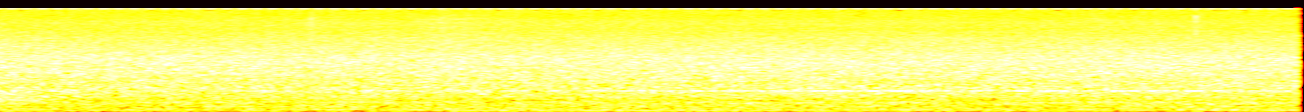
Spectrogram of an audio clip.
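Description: Steady rushing air noise from the ventilation blowers that keep an air-supported dome inflated, with a faint steady whine coming in about a second and a half in.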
